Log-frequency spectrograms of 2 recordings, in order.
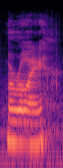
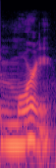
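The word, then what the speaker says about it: Moroi: last time but um moroy I think I I think I called the Mory in my last episode it' been a while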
